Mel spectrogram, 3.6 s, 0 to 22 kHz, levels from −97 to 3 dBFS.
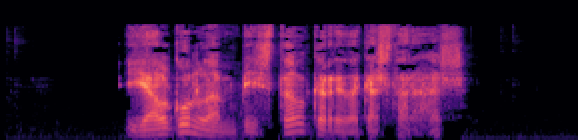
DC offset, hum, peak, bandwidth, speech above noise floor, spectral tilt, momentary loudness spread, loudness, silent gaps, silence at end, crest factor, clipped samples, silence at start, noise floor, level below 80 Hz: under 0.1%; none; -6 dBFS; 11.5 kHz; 57 dB; 0.5 dB/octave; 9 LU; -26 LUFS; none; 0.7 s; 24 dB; under 0.1%; 0.8 s; -86 dBFS; -82 dBFS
